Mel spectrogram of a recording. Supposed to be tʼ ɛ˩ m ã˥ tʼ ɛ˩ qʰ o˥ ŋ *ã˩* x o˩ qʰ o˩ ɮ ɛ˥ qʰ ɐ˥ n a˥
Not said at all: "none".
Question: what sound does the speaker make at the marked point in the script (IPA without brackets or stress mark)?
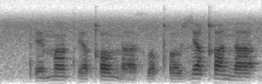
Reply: a˩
